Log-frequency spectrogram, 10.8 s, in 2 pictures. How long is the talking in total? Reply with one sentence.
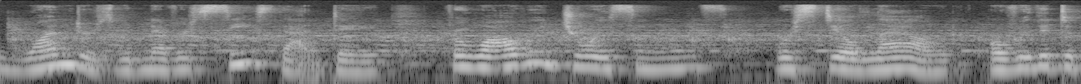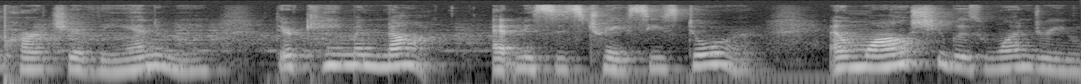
The talking can be heard for 11 seconds in total.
